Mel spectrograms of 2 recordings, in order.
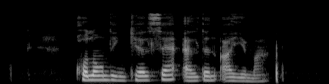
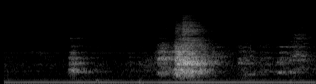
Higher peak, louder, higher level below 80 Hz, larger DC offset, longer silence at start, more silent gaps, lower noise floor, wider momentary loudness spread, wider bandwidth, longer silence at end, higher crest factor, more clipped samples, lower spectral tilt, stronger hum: first, -8 dBFS vs -14 dBFS; first, -27 LUFS vs -30 LUFS; second, -80 dBFS vs -56 dBFS; neither; first, 0.75 s vs 0.05 s; neither; first, -59 dBFS vs -52 dBFS; second, 14 LU vs 26 LU; about the same, 11.5 kHz vs 11.5 kHz; first, 0.6 s vs 0 s; about the same, 20 dB vs 22 dB; neither; about the same, -4.5 dB/octave vs -3.5 dB/octave; neither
